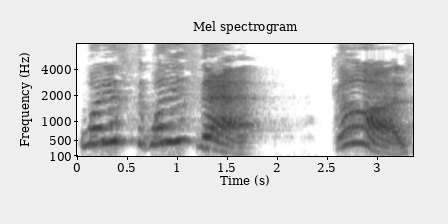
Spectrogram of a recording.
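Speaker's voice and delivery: put-on very high, soft gossipy girl voice; mock gossiping girlfriend. Mocking women venting about men to friends, in a high soft gossipy voice. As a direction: squeak it like girlfriends gossiping at a wine bar. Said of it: "with your female friends just going".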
